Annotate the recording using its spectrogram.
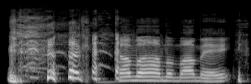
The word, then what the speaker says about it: Kamehameha: You just Kamehamehame's it. – Kamehamehame. Okay, the release of the new Dragon Ball movie, we heard a lot of mispronunciations this week. – Kamehameha. – Almost, dude.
